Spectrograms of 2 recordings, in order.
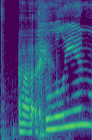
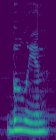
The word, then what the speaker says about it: Boolean: Boolean, like Julian, but with a boo. With a Bullion. Boolean.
